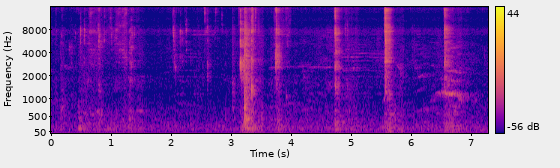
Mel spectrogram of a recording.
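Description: A person chewing a mouthful of pork with wet smacking sounds from the mouth, about five sharp smacks in the second half.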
